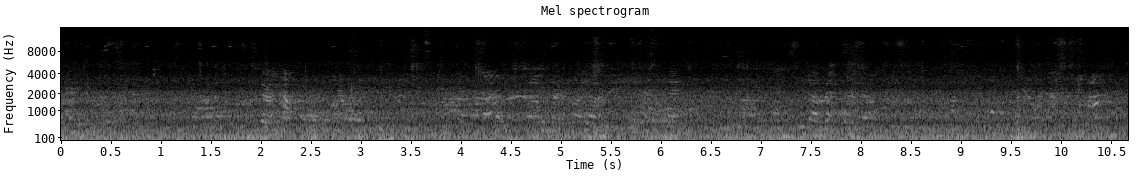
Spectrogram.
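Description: Many people talk and chatter at a distance outdoors.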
